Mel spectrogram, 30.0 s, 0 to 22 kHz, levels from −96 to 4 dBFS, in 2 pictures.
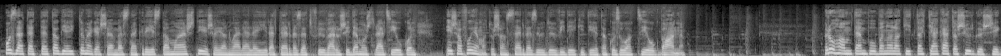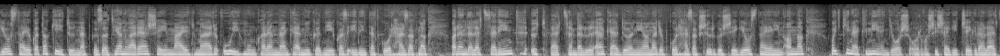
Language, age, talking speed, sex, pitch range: Hungarian, 40-59, 130 wpm, female, 140-175 Hz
